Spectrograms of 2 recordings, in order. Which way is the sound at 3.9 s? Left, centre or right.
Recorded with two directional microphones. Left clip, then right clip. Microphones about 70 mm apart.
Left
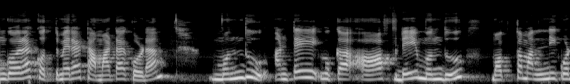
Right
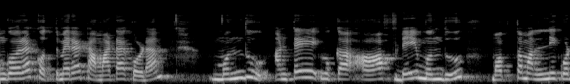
Left.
